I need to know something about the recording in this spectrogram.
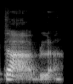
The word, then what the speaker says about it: tables: Une table, des tables. Une table, des tables. So table, table. Same pronunciation. So sometimes, like I said, the plural is also a X in French.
